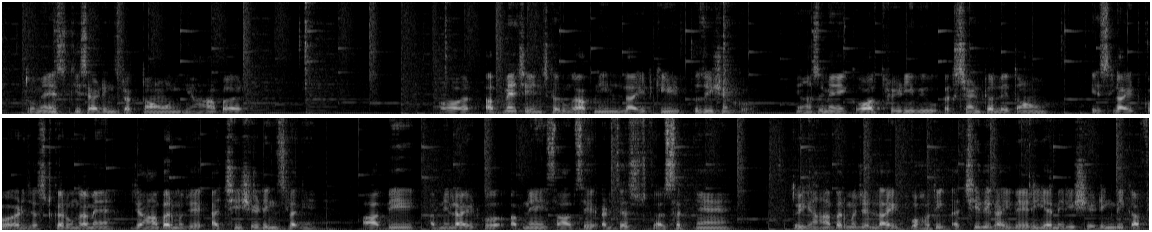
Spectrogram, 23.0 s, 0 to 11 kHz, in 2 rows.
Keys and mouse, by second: 21.6 ctrl+space.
